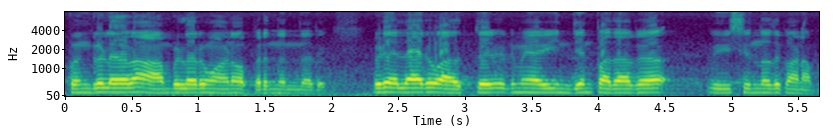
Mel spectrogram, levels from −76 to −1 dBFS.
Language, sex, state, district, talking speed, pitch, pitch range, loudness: Malayalam, male, Kerala, Kasaragod, 140 wpm, 140 Hz, 135-145 Hz, -11 LUFS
